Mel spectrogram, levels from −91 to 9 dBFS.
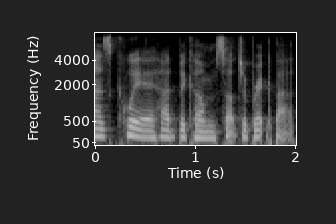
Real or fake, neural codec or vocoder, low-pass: real; none; 7.2 kHz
